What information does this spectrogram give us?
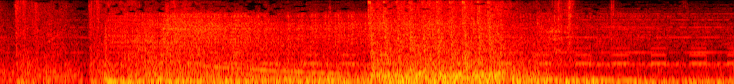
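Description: Video-game gunfire: after a brief gap, a loud, continuous rattle of rapid shots, with a descending whine running beneath it partway through.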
